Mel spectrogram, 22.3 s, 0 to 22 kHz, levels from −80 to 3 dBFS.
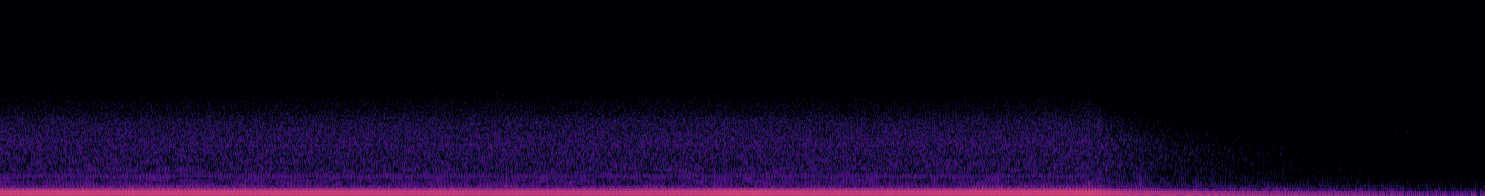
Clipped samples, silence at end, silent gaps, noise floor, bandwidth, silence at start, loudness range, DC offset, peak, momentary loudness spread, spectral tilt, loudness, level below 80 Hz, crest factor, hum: under 0.1%; 0 s; none; -60 dBFS; 5.4 kHz; 0 s; 13 LU; under 0.1%; -30 dBFS; 15 LU; -7 dB/octave; -43 LUFS; -40 dBFS; 8 dB; none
